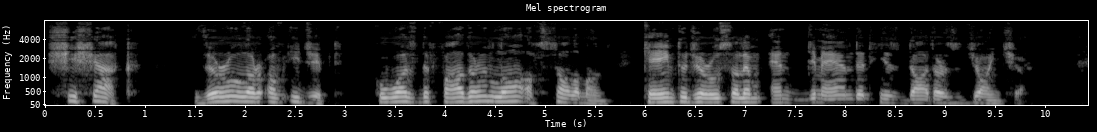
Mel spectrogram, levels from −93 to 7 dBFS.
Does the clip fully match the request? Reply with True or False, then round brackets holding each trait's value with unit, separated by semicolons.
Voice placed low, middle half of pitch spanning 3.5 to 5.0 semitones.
False (145 Hz; 3.8 semitones)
